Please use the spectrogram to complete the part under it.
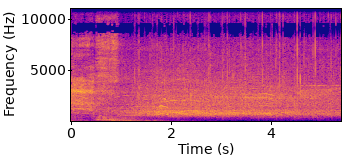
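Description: A rock band plays loudly through big speakers in a large echoing hall.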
